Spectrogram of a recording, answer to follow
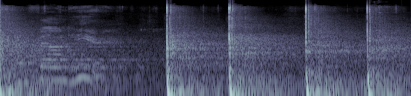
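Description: Basketball dribbled on a hardwood gym floor, five bounces with an echo in the large hall. The first comes right at the start, then a pause of over a second, then four more about two-thirds of a second apart.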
